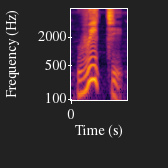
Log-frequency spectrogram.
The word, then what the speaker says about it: witch: चलो WITCH, ठीक है दोस्तों, यहाँ पे टी साइलेंट है, पढ़ेंगे वी अच विच, क्या दोस्तों विच, ठीक है।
